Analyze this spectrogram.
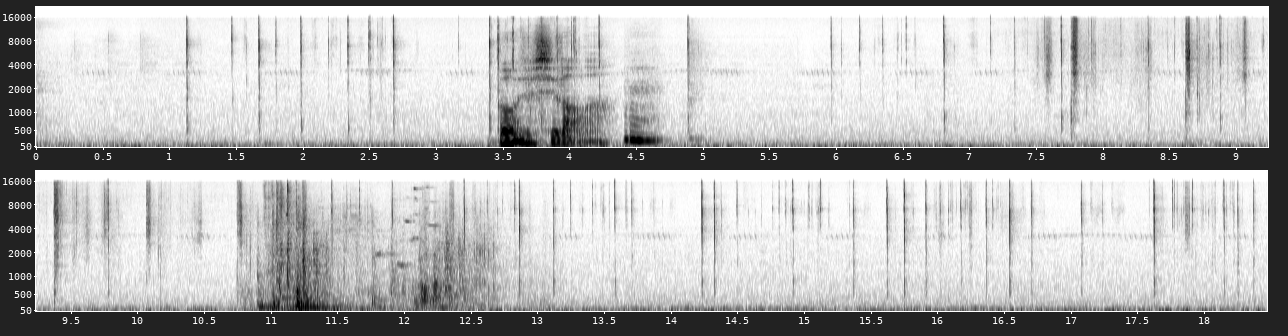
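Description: Fingers tap quickly on a laptop keyboard.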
